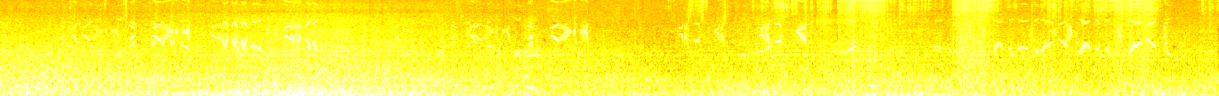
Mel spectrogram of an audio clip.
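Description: Bird-like chirping: clusters of short, quick high chirps that come and go several times over a steady hiss, with a brief rustle about ten seconds in.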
